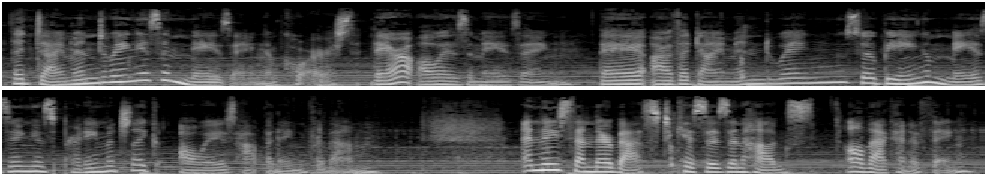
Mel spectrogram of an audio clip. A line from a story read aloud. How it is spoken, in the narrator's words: added Citrine coolly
